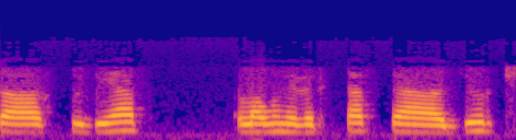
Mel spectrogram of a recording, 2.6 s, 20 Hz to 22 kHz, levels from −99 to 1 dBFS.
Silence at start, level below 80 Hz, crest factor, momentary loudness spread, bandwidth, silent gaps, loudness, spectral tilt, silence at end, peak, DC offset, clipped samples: 0 s; -68 dBFS; 12 dB; 5 LU; 3.8 kHz; none; -20 LUFS; -8.5 dB/octave; 0.15 s; -8 dBFS; under 0.1%; under 0.1%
